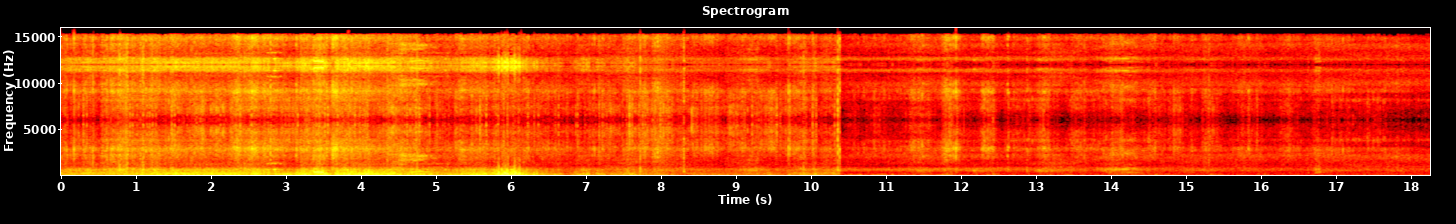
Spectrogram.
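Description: Bicycle tyres rumble and rattle over a rough dirt trail.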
